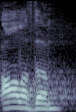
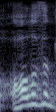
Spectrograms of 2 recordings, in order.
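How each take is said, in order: First: Emphatic, louder reply as the diner; decisive order. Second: High, startled waiter's question; mock disbelief. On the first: Acted. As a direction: state it as settled, no discussion. Diner's curt order of every side. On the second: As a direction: echo it back as an astonished server. Startled waiter repeats the order.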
